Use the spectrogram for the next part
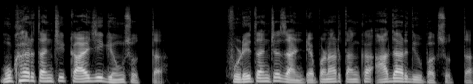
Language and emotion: Goan Konkani, neutral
